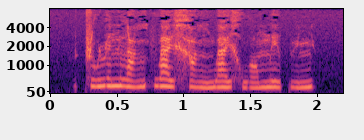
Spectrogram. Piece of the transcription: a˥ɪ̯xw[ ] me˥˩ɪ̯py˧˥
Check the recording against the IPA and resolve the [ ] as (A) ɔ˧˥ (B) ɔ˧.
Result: A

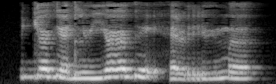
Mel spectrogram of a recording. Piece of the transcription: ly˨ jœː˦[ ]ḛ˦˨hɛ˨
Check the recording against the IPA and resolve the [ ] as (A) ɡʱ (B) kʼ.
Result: A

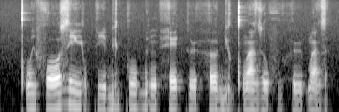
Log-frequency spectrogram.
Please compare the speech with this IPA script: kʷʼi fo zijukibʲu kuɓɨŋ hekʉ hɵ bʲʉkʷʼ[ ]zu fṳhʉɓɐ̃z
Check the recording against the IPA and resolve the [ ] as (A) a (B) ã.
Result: B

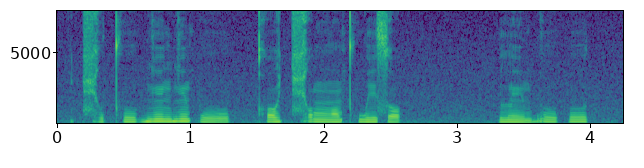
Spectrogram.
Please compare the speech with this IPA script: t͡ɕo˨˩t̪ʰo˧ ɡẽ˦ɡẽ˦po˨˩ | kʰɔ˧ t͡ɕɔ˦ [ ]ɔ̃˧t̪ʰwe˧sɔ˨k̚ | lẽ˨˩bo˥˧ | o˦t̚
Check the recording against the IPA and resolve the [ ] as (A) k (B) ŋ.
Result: B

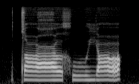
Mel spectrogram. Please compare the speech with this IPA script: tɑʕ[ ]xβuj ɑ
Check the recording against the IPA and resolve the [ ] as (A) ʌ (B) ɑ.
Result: A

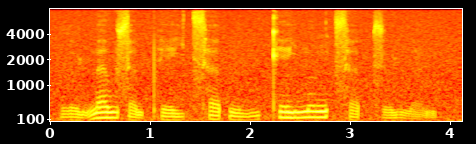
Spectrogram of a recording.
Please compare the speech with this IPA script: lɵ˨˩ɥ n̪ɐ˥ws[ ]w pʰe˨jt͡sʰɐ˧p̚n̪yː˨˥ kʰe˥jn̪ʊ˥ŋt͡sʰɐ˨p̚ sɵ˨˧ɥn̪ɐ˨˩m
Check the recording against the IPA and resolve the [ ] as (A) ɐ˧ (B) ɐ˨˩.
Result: B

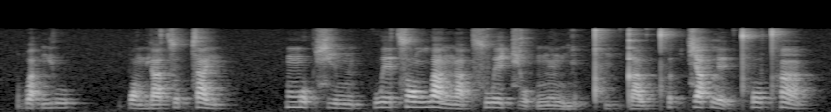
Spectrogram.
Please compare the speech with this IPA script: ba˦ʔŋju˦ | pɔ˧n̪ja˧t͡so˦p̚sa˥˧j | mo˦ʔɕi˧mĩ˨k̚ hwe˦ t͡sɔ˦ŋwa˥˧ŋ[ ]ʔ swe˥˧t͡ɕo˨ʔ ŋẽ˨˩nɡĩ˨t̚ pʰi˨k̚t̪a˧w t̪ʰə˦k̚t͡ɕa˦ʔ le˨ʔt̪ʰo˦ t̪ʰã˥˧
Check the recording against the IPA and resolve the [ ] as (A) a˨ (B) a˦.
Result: A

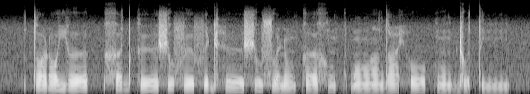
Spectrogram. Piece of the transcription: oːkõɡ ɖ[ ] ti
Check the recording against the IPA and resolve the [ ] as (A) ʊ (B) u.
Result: A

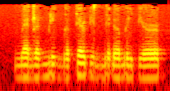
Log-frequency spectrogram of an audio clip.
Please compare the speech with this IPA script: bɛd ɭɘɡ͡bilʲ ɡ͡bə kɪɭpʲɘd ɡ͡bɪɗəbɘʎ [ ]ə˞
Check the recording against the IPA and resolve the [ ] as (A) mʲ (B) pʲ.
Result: B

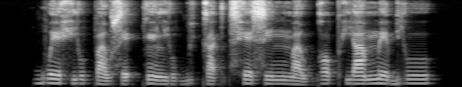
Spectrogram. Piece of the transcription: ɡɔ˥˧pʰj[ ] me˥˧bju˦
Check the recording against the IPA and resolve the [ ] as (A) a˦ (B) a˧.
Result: A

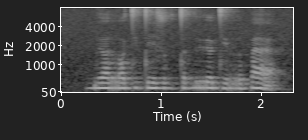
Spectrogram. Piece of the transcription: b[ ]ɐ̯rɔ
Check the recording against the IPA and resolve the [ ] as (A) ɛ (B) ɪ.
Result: B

